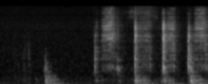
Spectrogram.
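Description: Chalk writing on a small wall-mounted chalkboard: a couple of light taps, then from about a second in a quick run of short, scratchy chalk strokes.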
